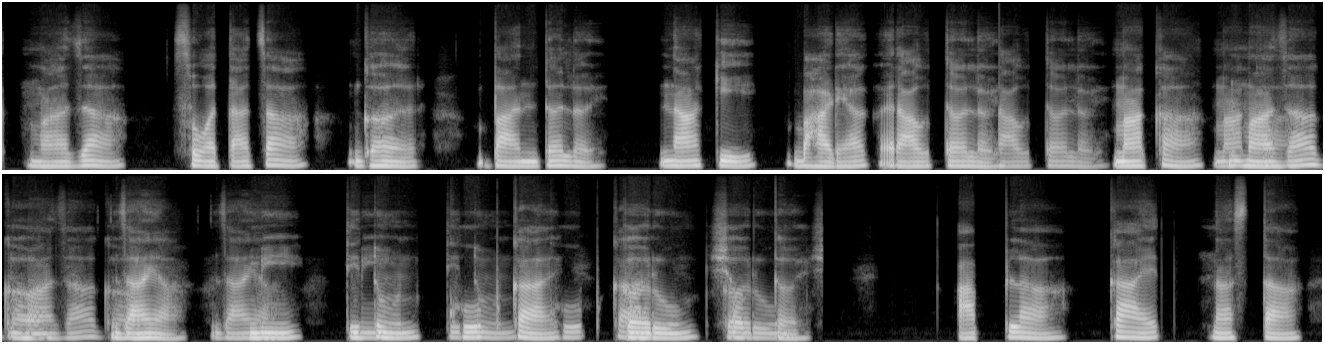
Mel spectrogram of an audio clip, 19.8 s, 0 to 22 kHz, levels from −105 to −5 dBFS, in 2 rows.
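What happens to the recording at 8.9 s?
At 8.9 s the speech is running over a doubled audio track, heard from 7.48 s to 16.06 s. A second full-band copy trails the original by roughly 0.7 s at about 5 dB lower, likely from the same signal being captured again through a slower path. Unlike an echo or room reverb, the copy has no decay and no added room colour, and it switches on and off abruptly at the span's edges.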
